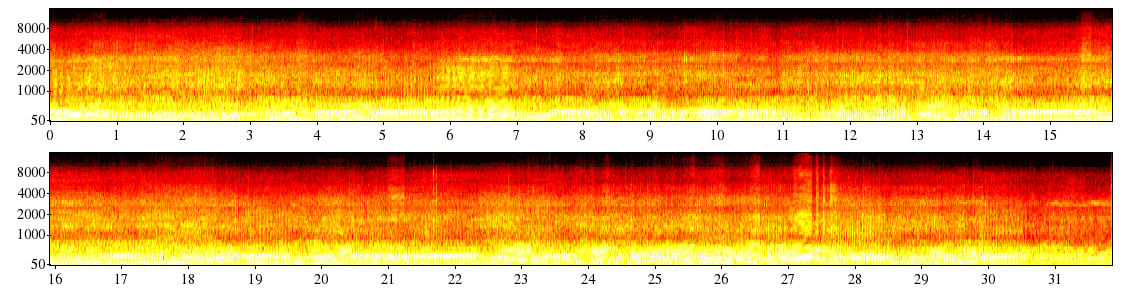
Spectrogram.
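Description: Off-road racing motorcycle engine heard up close from the rider's chest, revving hard and dropping back over and over as the throttle is worked through the turns and gears of a race course.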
